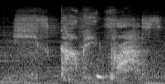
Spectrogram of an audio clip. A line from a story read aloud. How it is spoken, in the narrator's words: whispered Tula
